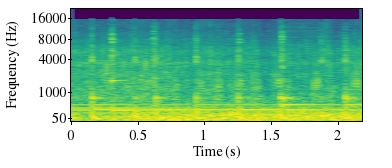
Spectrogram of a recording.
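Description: A flock of domestic ducks quacking many times over, heard together with background music of held notes.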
